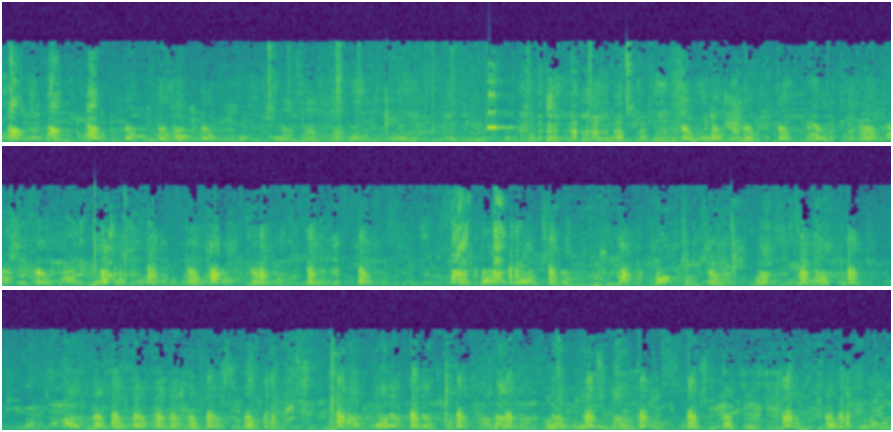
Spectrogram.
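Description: A dog barking over and over in short barks, with a brief lull about eighteen seconds in, over people talking.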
